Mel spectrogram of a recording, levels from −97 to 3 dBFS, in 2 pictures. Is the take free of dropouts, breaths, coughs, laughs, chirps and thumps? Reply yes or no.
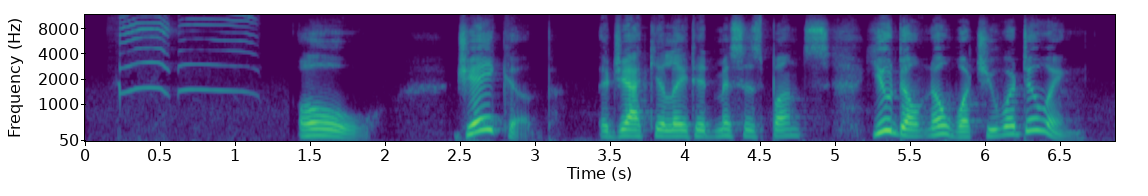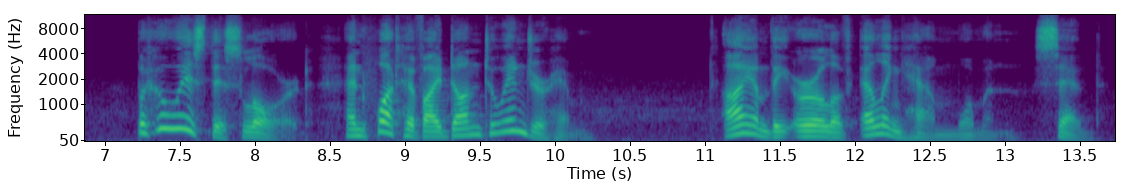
no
